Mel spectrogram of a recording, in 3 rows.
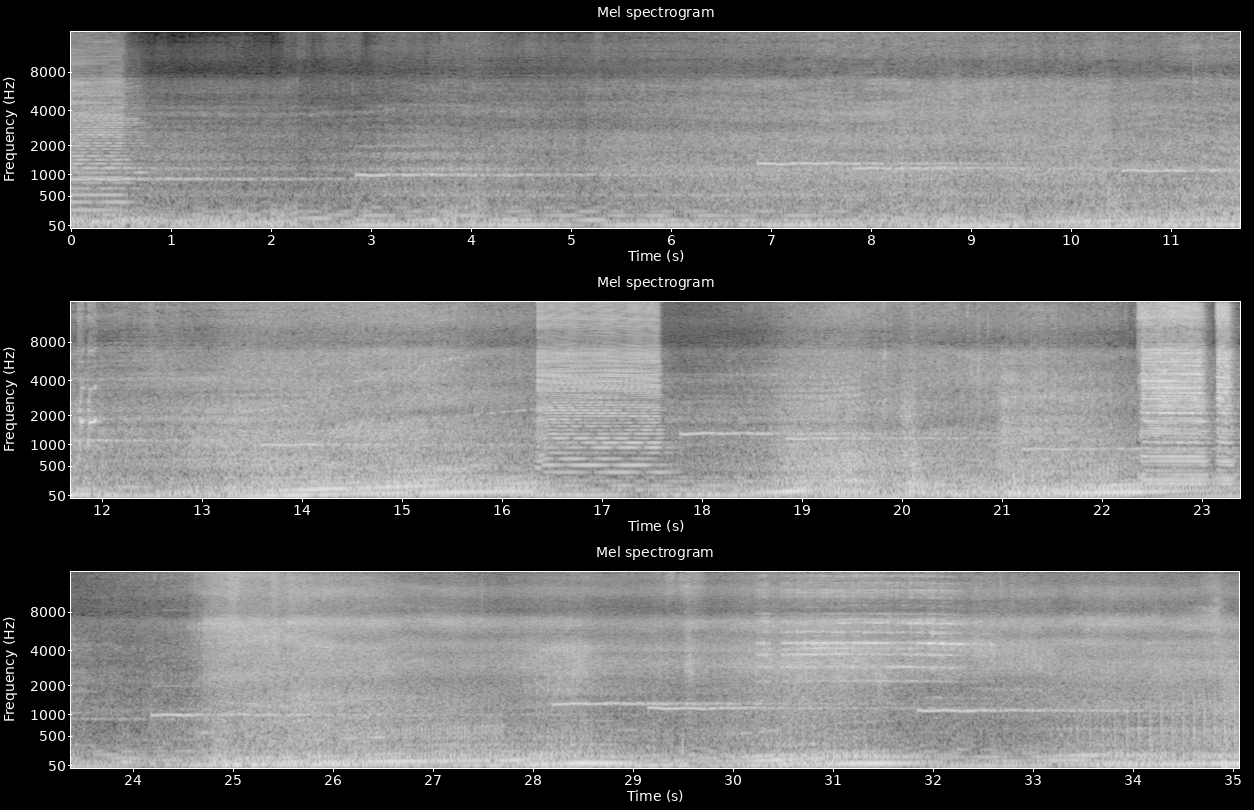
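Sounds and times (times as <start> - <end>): truck horn blast: 0.0 - 1.1, 15.3 - 18.2, 21.2 - 23.7
heavy truck engine revving: 0.0 - 35.0.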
